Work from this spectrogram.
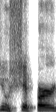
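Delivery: pissed-off outburst. Describing a movie scene to a friend who has seen it, imitating an angry outburst. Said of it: "he gets all pissed off".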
